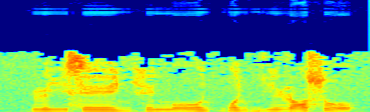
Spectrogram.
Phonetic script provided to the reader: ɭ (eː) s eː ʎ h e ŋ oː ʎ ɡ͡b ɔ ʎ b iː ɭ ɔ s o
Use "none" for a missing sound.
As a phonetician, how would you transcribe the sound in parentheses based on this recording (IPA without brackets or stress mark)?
iː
